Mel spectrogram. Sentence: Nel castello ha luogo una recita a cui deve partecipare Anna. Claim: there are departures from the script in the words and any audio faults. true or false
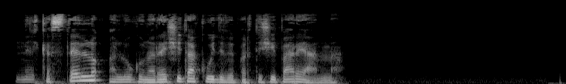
false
